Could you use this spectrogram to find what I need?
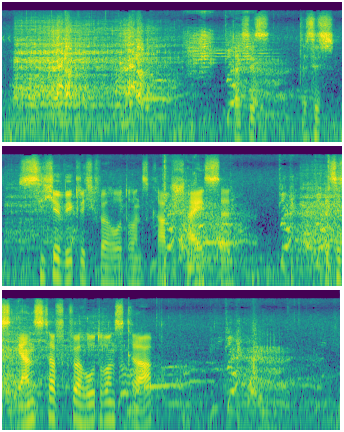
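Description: Swords swish and clash in a fight.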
